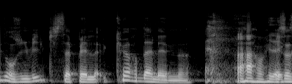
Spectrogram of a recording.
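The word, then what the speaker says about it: Cœur d'Alene: Il est né dans une ville qui s'appelle Cœur d'Allen. Ah oui, et ça s'écrit vraiment cœur comme en français.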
